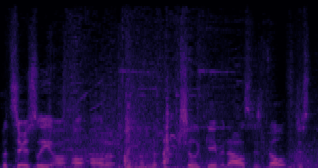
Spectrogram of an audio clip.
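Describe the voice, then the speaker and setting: A man's voice: on the high side, fast, background noise. A man giving analytical color commentary on a live video game match. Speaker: esports analyst. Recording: commentary over game music.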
